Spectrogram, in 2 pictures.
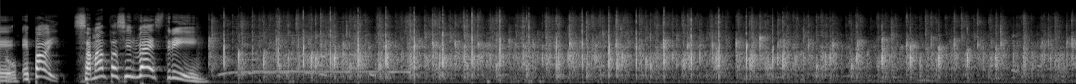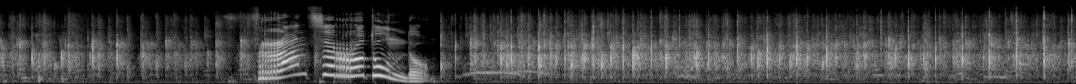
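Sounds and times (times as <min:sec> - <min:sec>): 
speech: 0:00.0 - 0:02.4, 0:14.7 - 0:15.2
crowd applauding: 0:02.0 - 0:14.3, 0:15.1 - 0:21.5.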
